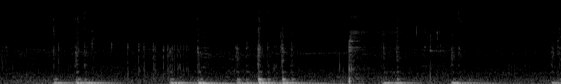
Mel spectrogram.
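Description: Fingers tap on a computer keyboard in short irregular clusters of soft clicks, close by and fairly quiet, with no voices.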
